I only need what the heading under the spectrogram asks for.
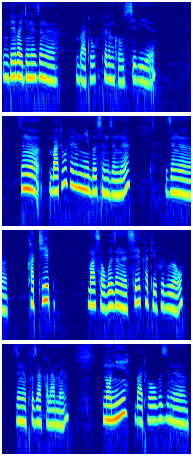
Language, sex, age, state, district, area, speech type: Bodo, female, 30-45, Assam, Baksa, rural, spontaneous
